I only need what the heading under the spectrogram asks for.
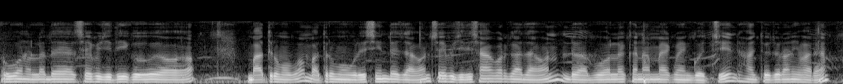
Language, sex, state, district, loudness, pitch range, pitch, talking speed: Chakma, male, Tripura, Unakoti, -13 LUFS, 110-125 Hz, 115 Hz, 190 wpm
